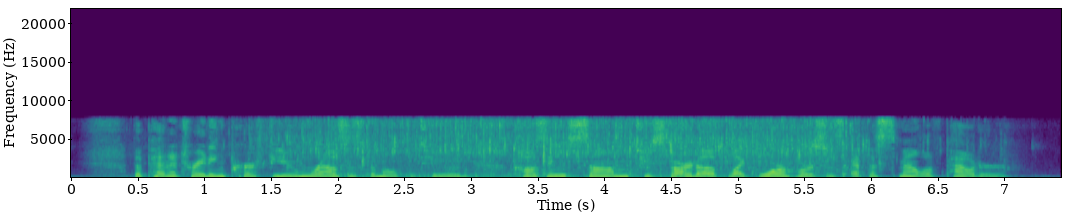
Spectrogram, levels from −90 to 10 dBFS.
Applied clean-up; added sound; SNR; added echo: none; Sink (filling or washing) / Water tap, faucet; 9 dB; none.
